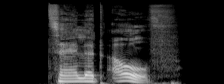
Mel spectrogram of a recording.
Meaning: second-person plural subjunctive I of aufzählen
- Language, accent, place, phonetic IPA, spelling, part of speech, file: German, Germany, Berlin, [ˌt͡sɛːlət ˈaʊ̯f], zählet auf, verb, De-zählet auf.ogg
